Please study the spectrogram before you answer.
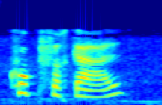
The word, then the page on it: kùpfergal: Bas-Rhin; Herrlisheim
